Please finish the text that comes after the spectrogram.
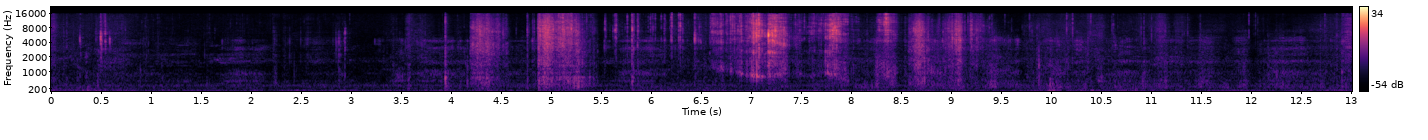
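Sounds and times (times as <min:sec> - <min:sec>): person crunching crusty bread: 0:04.2 - 0:13.0.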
